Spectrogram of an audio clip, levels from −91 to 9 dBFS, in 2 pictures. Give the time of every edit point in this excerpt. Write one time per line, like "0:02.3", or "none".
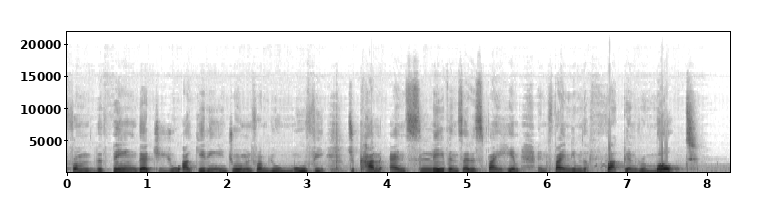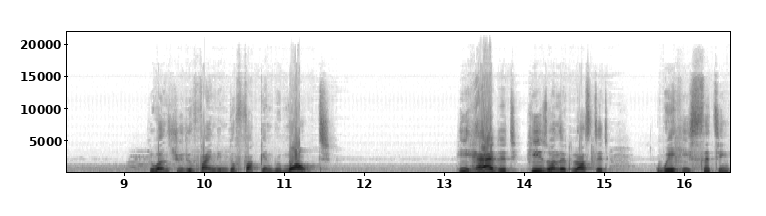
none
